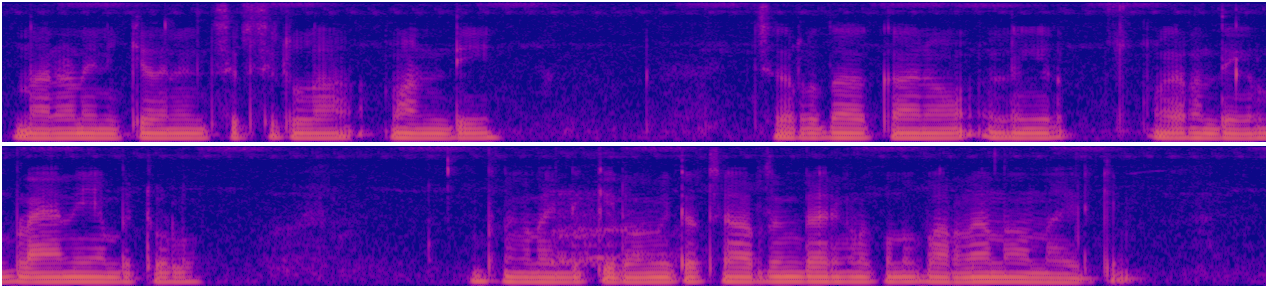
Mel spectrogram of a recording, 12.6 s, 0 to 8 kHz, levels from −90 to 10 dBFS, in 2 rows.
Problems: low volume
